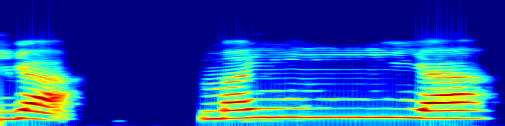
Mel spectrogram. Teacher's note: Ya letter, middle portion of the tongue is raised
